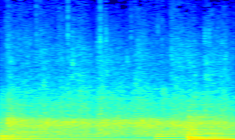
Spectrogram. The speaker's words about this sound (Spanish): Y si estás de acuerdo conmigo, dale un fuerte, fuerte aplauso al Señor.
